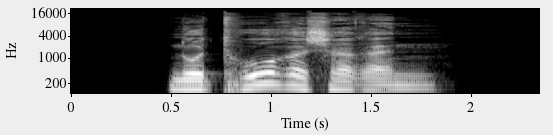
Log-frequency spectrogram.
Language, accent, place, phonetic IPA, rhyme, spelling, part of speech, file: German, Germany, Berlin, [noˈtoːʁɪʃəʁən], -oːʁɪʃəʁən, notorischeren, adjective, De-notorischeren.ogg
- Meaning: inflection of notorisch: 1. strong genitive masculine/neuter singular comparative degree 2. weak/mixed genitive/dative all-gender singular comparative degree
